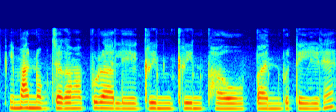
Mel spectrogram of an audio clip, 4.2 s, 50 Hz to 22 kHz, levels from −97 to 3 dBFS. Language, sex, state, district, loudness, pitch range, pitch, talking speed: Wancho, female, Arunachal Pradesh, Longding, -20 LUFS, 185-200 Hz, 190 Hz, 170 wpm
